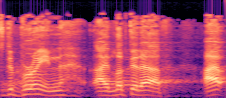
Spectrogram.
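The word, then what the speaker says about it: de Bruijn: person is De BR did I pronounce it wrong it's de brine I looked it up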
